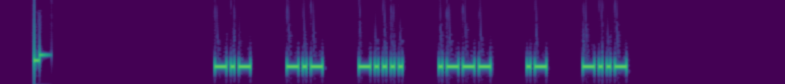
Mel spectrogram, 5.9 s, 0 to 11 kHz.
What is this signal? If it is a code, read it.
Morse code, heard as a keyed tone, about 40 wpm, spaced as for 23 wpm, 700 Hz. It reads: KK6JAX
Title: USA Call Signs - 6 Characters - 3x Character Spacing - 40wpm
